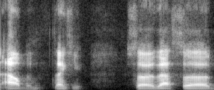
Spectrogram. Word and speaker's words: Albin: Yeah, Alvin. Alban.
